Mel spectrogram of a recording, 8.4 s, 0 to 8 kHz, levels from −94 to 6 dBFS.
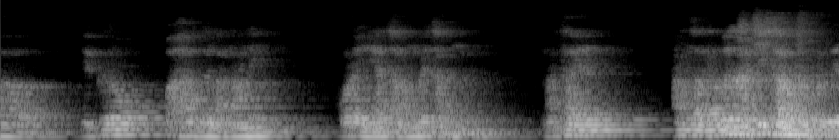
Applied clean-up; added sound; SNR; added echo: none; none; none; reverberation time 1.3 s.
